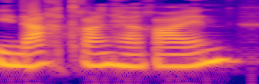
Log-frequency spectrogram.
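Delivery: plain reading voice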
